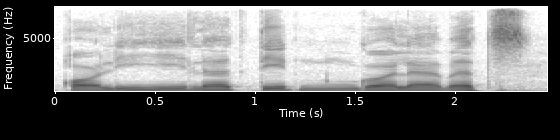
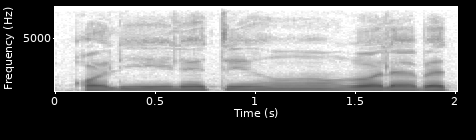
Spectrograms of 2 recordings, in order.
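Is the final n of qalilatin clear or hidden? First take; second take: clear; hidden. First: The final n sound is pronounced clearly. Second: The final n sound is not clearly pronounced. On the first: The speaker calls it right. "maka dibaca izhar atau jelas" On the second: The speaker calls it wrong. "maka sa salah"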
